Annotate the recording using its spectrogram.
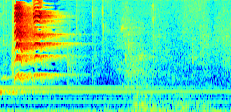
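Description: A short, high squeak just after a sung note ends, followed by a pause in the chamber music with faint held notes still ringing.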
